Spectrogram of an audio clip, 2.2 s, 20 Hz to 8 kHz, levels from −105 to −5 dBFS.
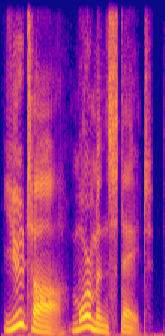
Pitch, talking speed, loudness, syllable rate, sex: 165 Hz, 80 wpm, -16 LUFS, 3.1 syllables/s, male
